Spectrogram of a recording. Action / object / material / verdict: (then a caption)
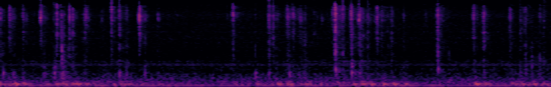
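tap / aluminium laptop keyboard with plastic keys / plastic / none. Fingertips type on the black plastic keys of a silver aluminium laptop keyboard. A steady, fast run of soft key taps with a deep, thumpy low end, brief bright clicks and short decays.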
